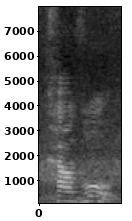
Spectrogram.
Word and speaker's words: travaux: Nesse caso, a gente vai ter a mudança da pronúncia. Então, cheval, plural, chevaux. Vaux, o. Travail, plural, travaux.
